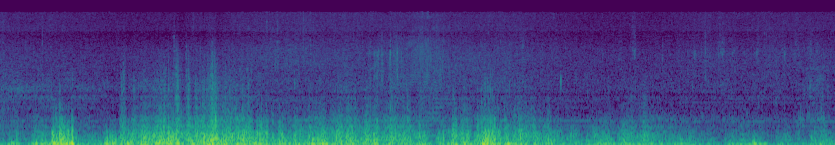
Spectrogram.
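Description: Wind buffeting the microphone: an uneven low rumble in gusts, easing off in the second half.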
